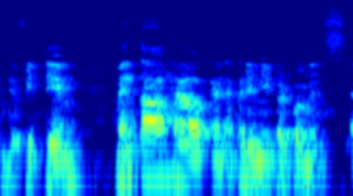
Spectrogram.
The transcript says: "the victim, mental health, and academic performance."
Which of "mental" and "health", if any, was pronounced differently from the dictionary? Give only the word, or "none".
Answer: health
